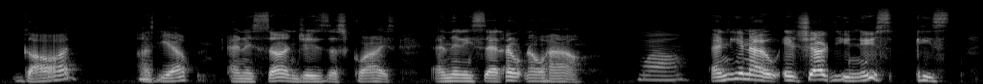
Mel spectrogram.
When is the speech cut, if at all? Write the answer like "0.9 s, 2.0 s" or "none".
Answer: 1.5 s, 5.1 s, 7.8 s, 8.3 s

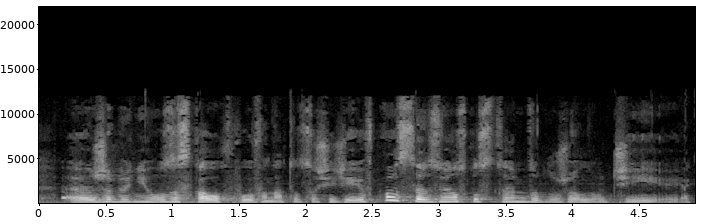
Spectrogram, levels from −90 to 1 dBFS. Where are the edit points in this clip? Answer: 3.7 s

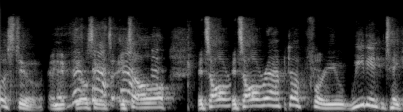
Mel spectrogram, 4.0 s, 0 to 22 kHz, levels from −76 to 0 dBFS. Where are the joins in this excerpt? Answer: 2.3 s

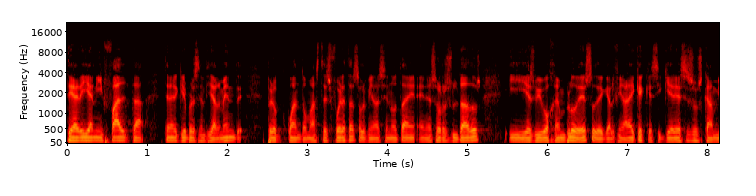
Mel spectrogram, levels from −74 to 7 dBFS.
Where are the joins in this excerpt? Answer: 4.3 s, 7.2 s

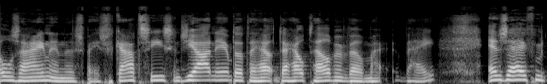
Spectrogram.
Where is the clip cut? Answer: 1.8 s, 2.3 s

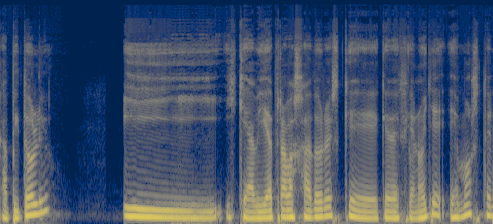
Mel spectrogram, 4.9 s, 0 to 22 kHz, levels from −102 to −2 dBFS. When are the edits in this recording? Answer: 1.1 s

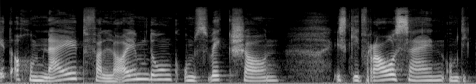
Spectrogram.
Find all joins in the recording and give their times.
3.6 s

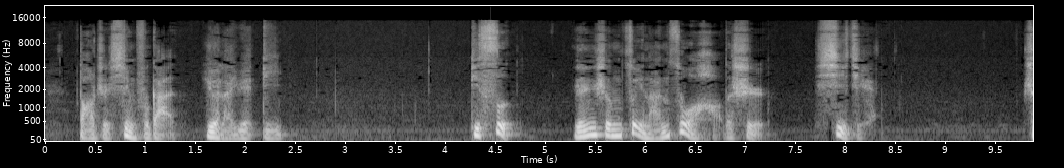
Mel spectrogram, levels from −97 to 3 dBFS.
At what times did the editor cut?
none

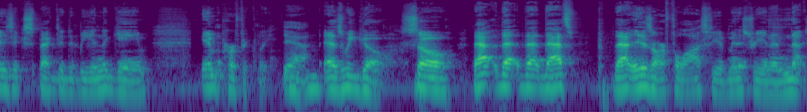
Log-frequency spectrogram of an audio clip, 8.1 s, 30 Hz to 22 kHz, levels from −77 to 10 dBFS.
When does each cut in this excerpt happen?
1.9 s, 4.6 s

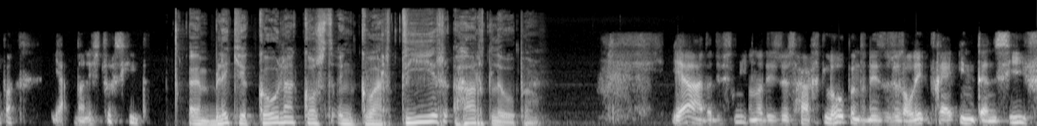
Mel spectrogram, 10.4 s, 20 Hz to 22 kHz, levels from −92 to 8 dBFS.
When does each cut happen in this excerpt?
7.2 s, 7.5 s

